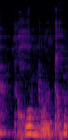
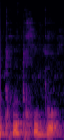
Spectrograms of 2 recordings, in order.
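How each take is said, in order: First: Said in the usual way. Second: Whispered awe. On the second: Real, not acted. Admiring the cards, then whispers.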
